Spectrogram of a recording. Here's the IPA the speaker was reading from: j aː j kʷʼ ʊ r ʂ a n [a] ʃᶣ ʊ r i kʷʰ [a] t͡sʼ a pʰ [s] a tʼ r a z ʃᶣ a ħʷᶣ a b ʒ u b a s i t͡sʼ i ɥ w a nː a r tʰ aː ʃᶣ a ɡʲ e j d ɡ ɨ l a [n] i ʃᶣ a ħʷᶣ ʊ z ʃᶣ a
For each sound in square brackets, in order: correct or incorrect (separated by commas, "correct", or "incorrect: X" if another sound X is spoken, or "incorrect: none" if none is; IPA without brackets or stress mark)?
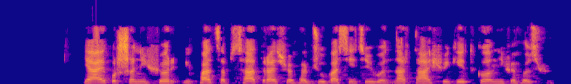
incorrect: i, correct, correct, correct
